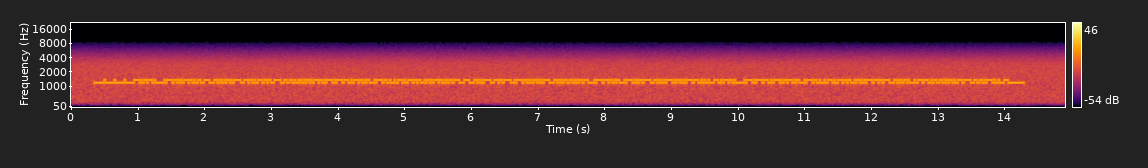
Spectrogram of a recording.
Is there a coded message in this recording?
Yes: RTTY (50 baud, 170 Hz shift) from 0.3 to 14.3 s, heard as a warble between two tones, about 1280 Hz centre, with radio static. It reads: ER WORDT ALTIJD EEN BEPAALD SOORT TERRORISME BESTREDEN, EEN BEPAALDE ORGANISATIE.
